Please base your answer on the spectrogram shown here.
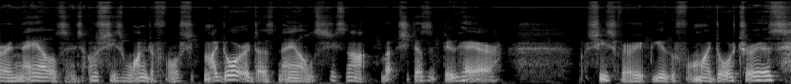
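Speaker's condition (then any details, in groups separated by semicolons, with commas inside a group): Cerebral palsy; since birth, hand tremors; age 57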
